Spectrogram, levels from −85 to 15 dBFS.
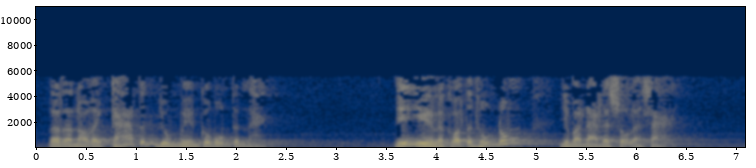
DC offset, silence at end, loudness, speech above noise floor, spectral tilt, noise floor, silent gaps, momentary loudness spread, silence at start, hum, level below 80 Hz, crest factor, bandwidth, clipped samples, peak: under 0.1%; 0.65 s; -25 LUFS; 33 dB; -10 dB/octave; -58 dBFS; none; 13 LU; 0.1 s; none; -64 dBFS; 18 dB; 5.8 kHz; under 0.1%; -8 dBFS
